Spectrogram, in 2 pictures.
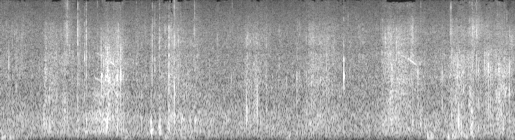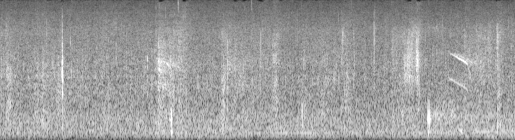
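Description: Faint, irregular rustles and light taps, with a couple of brief high chirps, one about four seconds in and one near the end.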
